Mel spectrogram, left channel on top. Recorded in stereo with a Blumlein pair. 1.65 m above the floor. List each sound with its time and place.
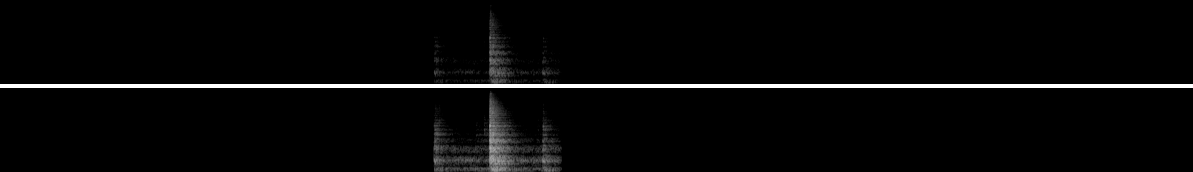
4.3 s a door slam: 55° right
